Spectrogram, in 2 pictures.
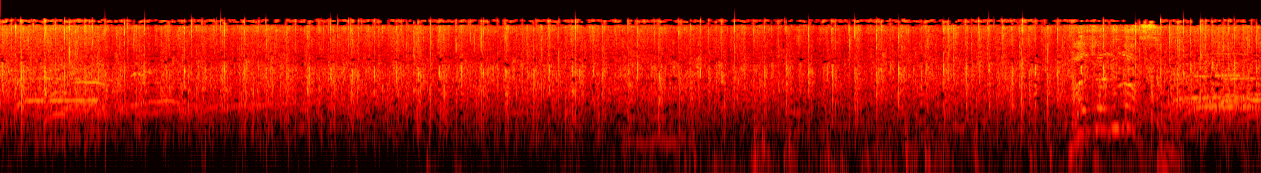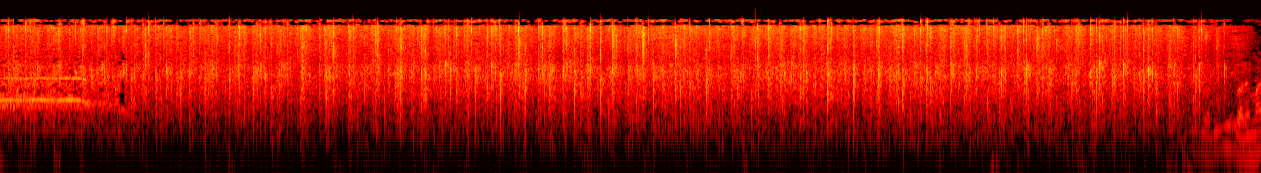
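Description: Large theatre audience applauding at length, dense, steady clapping. Voices call out above it near the start and again around the middle.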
